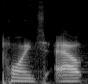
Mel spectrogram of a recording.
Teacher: you want to pronounce that p with a little bit more air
